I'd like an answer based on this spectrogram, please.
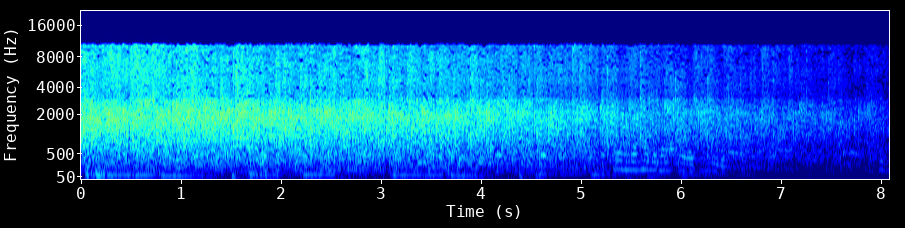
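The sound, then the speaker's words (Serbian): Audience applause closes a live poetry evening at the Kolarac hall in Belgrade. Dense, steady clapping holds alone for several seconds, then slowly fades toward the end. “I ja vas molim za kraj još jedan veliki aplauz za Dragana Jovanovića Danilova.”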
